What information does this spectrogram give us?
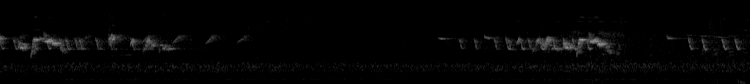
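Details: Red-whiskered bulbul, during bird trapping, described as having a fine voice: two bursts of rapid, chattering high notes in quick strokes, a pause of about two seconds between them, with a soft steady hum underneath.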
